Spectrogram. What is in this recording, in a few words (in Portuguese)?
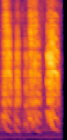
cancao mandarim normal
